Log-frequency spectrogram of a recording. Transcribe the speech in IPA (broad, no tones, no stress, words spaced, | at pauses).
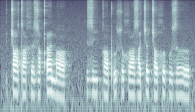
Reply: cɒtˤuxə zuqʼimɒ | zi kɒpʼu sʷəχʷɤ zˤəcəcɒ χʷəpu zɤ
